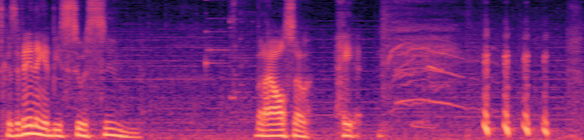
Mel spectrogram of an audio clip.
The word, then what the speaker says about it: Suicune: I always said Suicune, but in some of my Pokemon adventuring days, I've heard people say Suicine, and that doesn't even make sense because if anything, it'd be Suicune.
